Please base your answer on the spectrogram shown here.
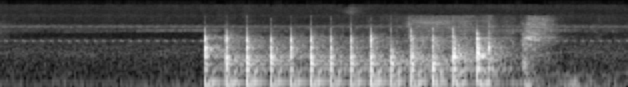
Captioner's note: knocking furiously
